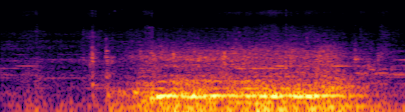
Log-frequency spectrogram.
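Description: A steady engine hum that swells up from about a second in, holds loud for about two seconds and fades near the end, like a vehicle passing close by.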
